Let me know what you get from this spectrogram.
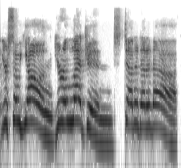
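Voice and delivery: high, sing-song retold protest; lightly hammed-up high-pitched pleading; mock pleading. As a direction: imitate an overwrought plea, trailing into filler. Mimics the wizard's melodramatic plea.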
